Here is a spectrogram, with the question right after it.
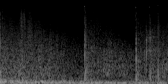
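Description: Artillery cannon fire in a video game booms in two or three sharp distant reports over a steady battlefield rumble, with no talk.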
